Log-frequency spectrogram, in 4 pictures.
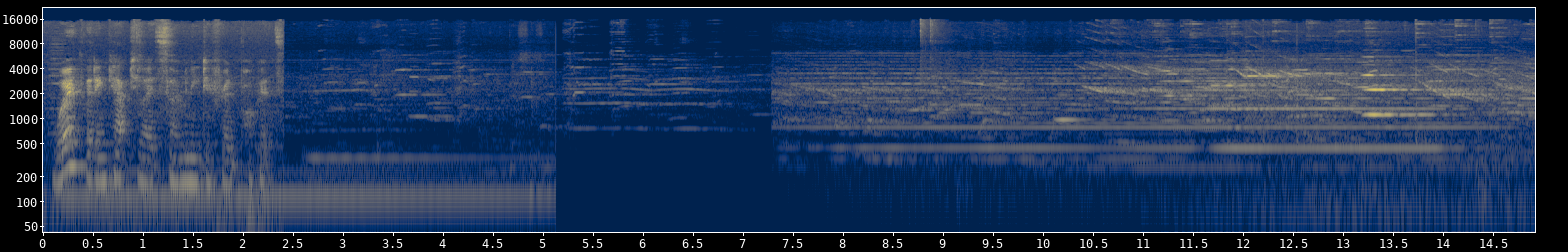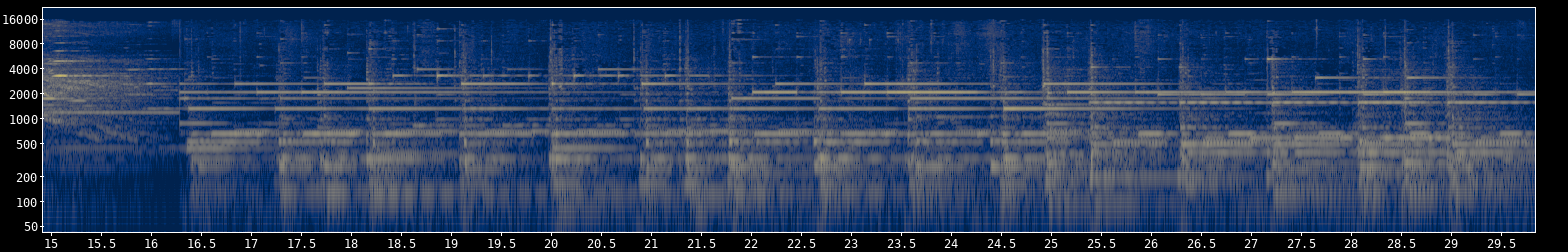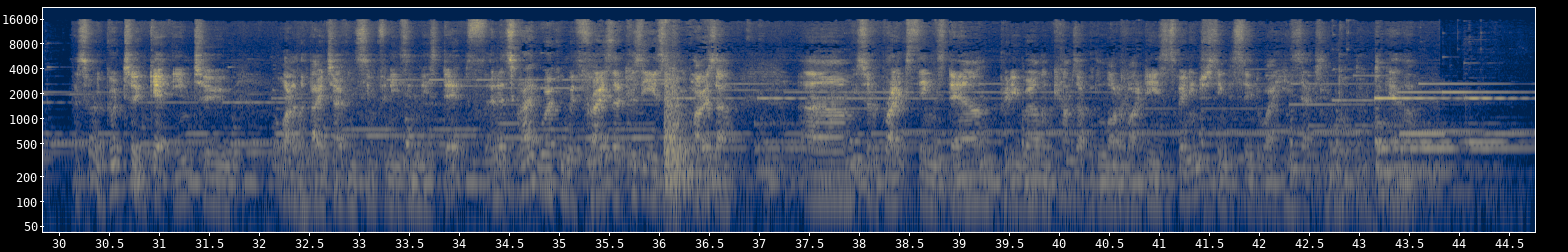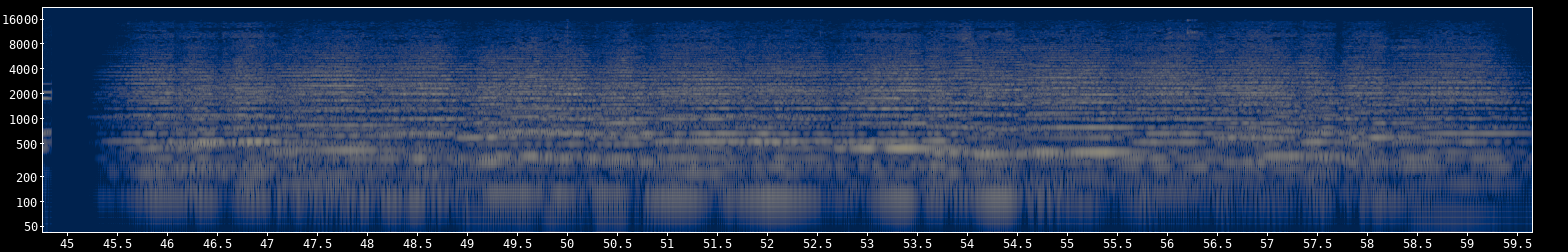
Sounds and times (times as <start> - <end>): Orchestra: 1.6 - 6.4, 7.2 - 59.6
Violin, fiddle: 2.7 - 16.3.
